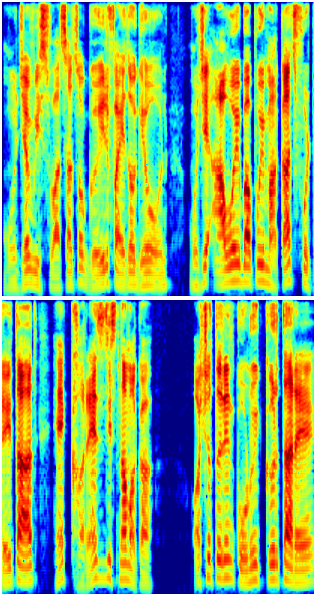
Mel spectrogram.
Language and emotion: Goan Konkani, disgusted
